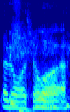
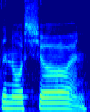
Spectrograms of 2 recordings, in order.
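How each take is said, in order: First: Put-on Boston accent. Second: Put-on drawn-out Boston accent on North Shore. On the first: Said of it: "pathetic Boston accent". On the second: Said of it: "listen to my pathetic Boston accent".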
